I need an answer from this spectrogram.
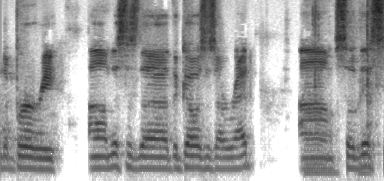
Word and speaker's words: gose: I mean, that's a great name too, because then you don't mispronounce Goza. No, right. You know how it's supposed to be pronounced. So that's awesome. Exactly. Not Goze, it's Goza.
